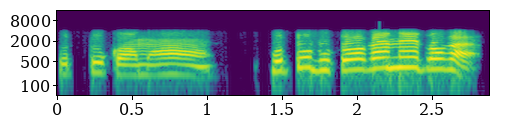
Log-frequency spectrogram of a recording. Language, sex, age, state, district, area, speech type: Assamese, female, 30-45, Assam, Sivasagar, rural, conversation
